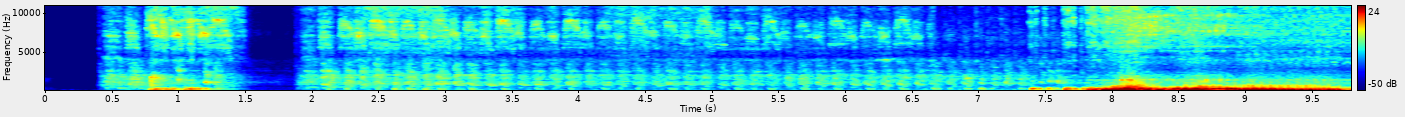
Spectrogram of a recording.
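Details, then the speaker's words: 1987 Honda GL1200 Goldwing, first start attempt after many years, cold engine in cold weather, choke lever not working: steady starter churn of about four beats a second runs on without catching. Extended cranking, no start while filling the carb bowls. "I see I don't have a choke cuz the choke lever is not working. If I did, it would probably make a big difference, but bike's cold and it's cold out here."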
